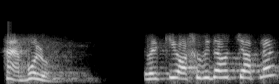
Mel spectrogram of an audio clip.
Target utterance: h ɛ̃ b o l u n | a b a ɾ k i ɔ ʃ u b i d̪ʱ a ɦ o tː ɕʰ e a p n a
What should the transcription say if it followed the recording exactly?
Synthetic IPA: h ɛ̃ b o l u n | e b a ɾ k i ɔ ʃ u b i d̪ʱ a ɦ o tː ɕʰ e a p n a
